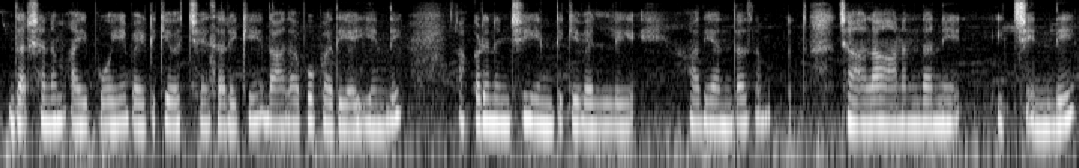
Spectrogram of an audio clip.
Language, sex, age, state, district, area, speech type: Telugu, female, 18-30, Telangana, Suryapet, urban, spontaneous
